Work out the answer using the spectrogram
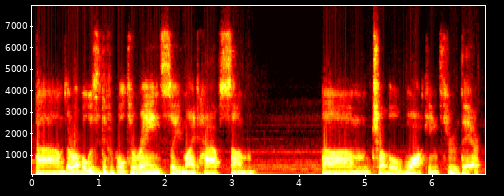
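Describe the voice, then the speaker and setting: Man, game master, deep low voice, reads scenes with ums, faint music behind. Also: fairly even intonation, measured pace, darkish tone, dull audio. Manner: reads scene descriptions with fillers. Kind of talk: tabletop game narration.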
